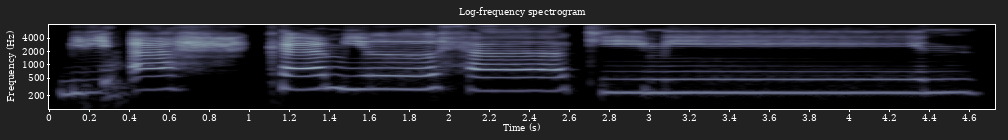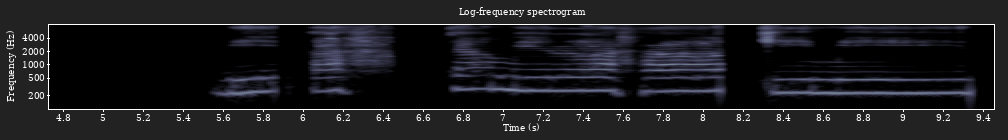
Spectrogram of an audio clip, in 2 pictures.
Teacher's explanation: Nah, huruf kaf kasih hamzah sedikit.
